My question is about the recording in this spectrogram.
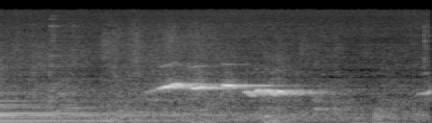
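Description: An acoustic guitar chord rings out and fades, then a short whistled melody enters about a second and a half in, a single wavering line that dies away before the end.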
